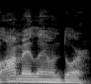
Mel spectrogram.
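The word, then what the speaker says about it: Aimé Leon Dore: How do you pronounce the is it AIM or AME? – Oh, AME Leon Dor.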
